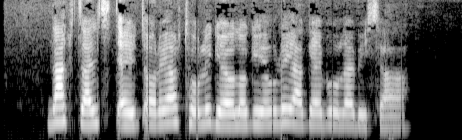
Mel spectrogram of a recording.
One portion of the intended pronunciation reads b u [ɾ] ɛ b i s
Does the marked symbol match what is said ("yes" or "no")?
no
